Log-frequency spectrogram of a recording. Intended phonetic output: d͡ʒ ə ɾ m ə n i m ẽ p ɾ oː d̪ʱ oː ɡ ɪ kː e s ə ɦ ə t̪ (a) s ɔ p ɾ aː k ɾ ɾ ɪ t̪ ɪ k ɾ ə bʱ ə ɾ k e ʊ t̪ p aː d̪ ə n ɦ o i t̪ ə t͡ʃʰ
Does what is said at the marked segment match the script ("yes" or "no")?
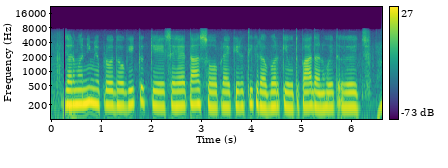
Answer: yes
